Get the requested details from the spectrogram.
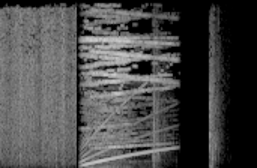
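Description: A parachute opens with a whoosh.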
